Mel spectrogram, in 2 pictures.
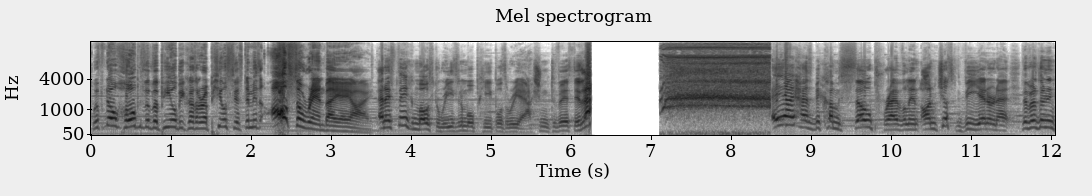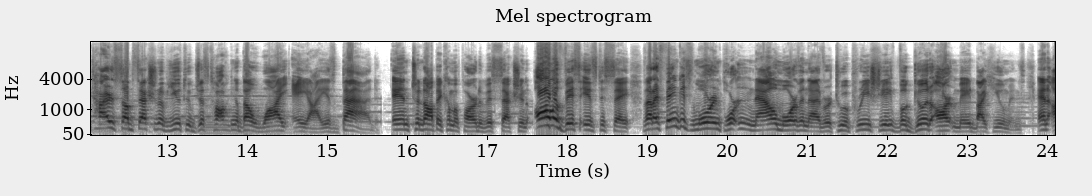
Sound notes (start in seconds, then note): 7.1 scream.mp3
